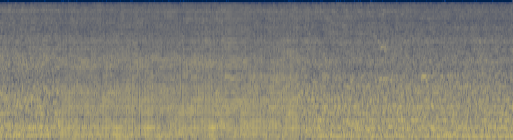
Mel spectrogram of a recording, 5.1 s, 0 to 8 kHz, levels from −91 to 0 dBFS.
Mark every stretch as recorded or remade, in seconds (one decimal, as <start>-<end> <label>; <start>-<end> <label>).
0.0-0.6 recorded; 0.6-3.0 remade; 3.0-5.1 recorded

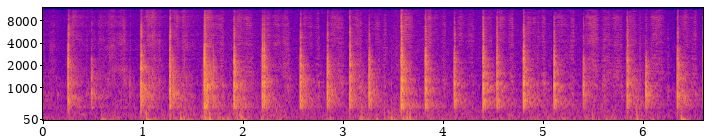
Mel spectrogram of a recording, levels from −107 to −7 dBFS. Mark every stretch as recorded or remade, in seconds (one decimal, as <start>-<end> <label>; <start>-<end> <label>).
0.0-1.7 remade; 1.7-6.6 recorded

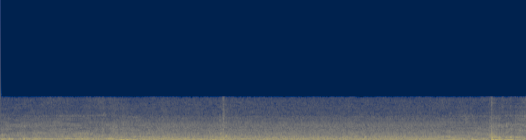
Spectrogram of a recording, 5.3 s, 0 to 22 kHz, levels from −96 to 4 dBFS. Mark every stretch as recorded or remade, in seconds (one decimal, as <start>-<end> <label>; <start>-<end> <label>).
0.0-1.4 remade; 1.4-4.4 recorded; 4.4-5.3 remade

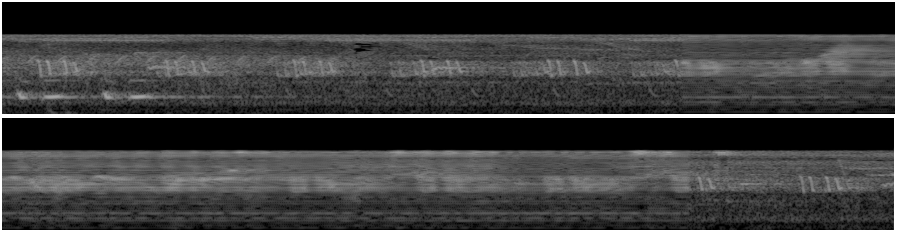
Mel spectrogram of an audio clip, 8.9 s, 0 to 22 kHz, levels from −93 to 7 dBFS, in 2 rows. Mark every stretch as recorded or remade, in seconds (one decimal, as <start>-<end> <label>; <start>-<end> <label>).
0.0-3.4 recorded; 3.4-7.9 remade; 7.9-8.9 recorded

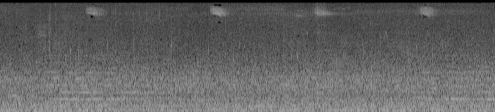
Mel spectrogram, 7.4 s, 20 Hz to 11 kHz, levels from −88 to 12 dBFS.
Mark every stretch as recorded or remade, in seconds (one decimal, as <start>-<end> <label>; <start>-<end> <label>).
0.0-4.7 recorded; 4.7-5.3 remade; 5.3-7.4 recorded

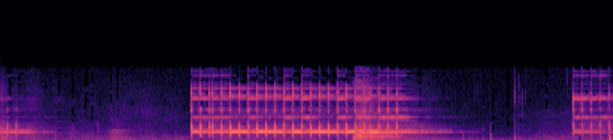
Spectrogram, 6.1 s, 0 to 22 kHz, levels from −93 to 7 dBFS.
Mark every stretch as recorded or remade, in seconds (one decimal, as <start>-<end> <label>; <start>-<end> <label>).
0.0-6.1 recorded

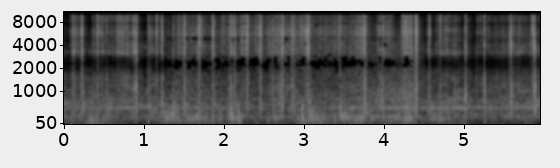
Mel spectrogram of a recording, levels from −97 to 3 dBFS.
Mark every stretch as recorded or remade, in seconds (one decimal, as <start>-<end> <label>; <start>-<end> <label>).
0.0-1.3 remade; 1.3-4.5 recorded; 4.5-6.0 remade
